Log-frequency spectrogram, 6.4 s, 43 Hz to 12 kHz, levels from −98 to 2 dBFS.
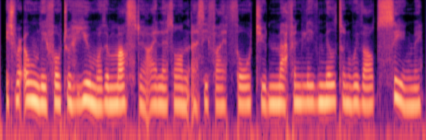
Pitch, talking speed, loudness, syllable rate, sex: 185 Hz, 205 wpm, -16 LUFS, 4.9 syllables/s, female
